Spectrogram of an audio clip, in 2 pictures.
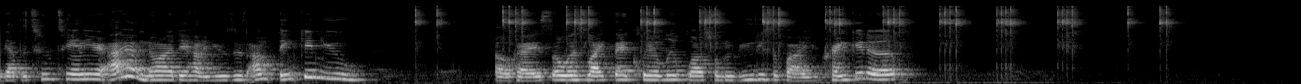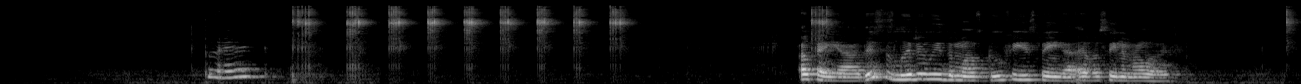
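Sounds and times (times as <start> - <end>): twist mechanism clicking: 4.2 - 11.9, 15.9 - 19.9, 20.6 - 21.4.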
